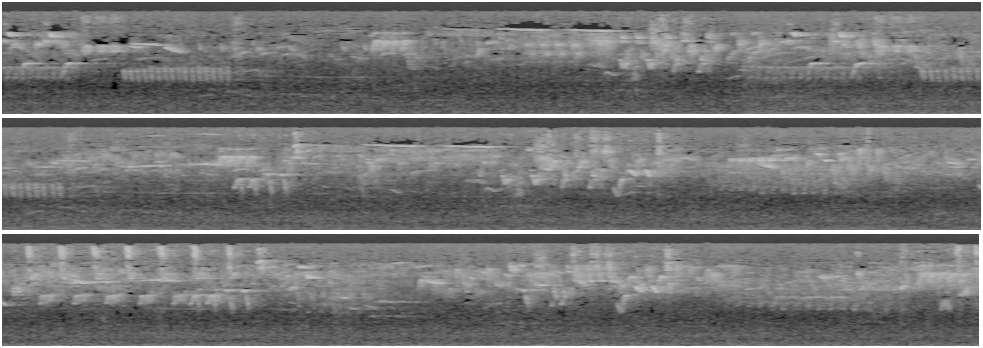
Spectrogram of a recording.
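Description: Quiet birdsong: several small birds chirping, with short rapid trills recurring every few seconds.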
